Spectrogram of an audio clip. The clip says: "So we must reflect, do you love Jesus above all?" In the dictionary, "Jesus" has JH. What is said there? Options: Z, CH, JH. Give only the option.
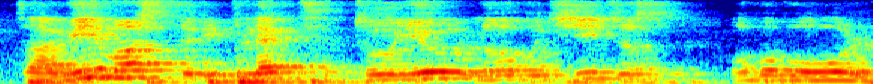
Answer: CH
